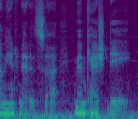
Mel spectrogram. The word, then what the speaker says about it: memcached: It's not memcached. It's memcached.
